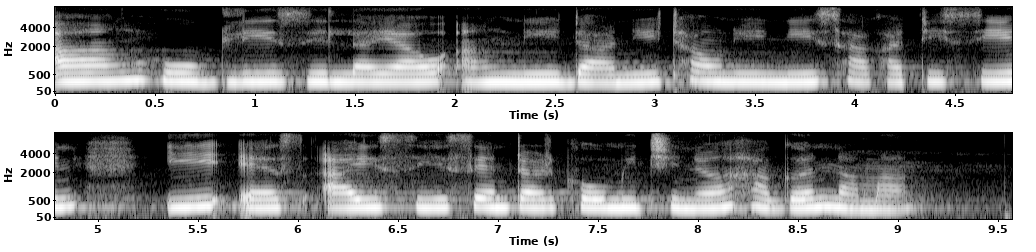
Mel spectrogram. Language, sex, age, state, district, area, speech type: Bodo, female, 18-30, Assam, Baksa, rural, read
